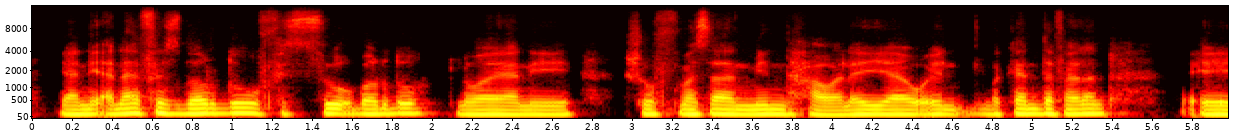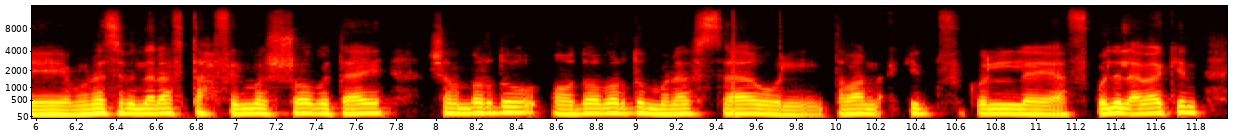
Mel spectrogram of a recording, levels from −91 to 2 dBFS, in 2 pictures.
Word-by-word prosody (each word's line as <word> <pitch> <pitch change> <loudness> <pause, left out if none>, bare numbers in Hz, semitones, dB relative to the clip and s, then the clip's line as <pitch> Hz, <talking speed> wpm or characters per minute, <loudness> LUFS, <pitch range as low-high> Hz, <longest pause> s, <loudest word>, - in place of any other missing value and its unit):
يعني 115 +2 +1
أنافِس 125 +1 +1
برضه 125 +2 +2
في 120 - -10
السُّوق 120 +2 -1
برضه، 125 +1 -1
اللي 110 - -2
هو 110 - +3
يعني 105 0 0 0.2
أشُوف 115 -1 -5
مثلًا 115 +1 +2
مين 110 0 +2
حواليَّا، 110 +1 +1
وإيه 110 +1 +1
المكان 115 +1 -2
ده 120 - +2
فعلًا 120 +1 +1 0.5
آآ 105 -1 +3
مُناسب 125 +4 +1
إن 125 0 +2
أنا 125 - +2
أفتح 130 -1 -2
فيه 120 - -3
المشروع 125 +1 +1
بتاعي، 125 +2 +1 0.2
عشان 130 -1 -1
برضه 140 +2 +1
موضوع 120 +2 +1
برضه 135 +1 +1
المُنافسة 120 0 0
وال 105 -2 -1
طبعًا 120 +1 0
أكيد 120 0 -6
في 125 - -23
كُلّ 115 -2 0
في 110 - -19
كُلّ 125 +2 +2
الأماكن 135 +4 +2
120 Hz, 190 wpm, -22 LUFS, 110-125 Hz, 0.5 s, هو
